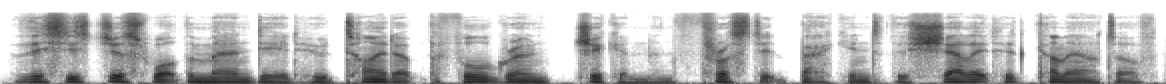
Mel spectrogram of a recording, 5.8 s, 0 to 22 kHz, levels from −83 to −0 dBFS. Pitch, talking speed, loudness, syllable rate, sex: 100 Hz, 270 wpm, -17 LUFS, 5.0 syllables/s, male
